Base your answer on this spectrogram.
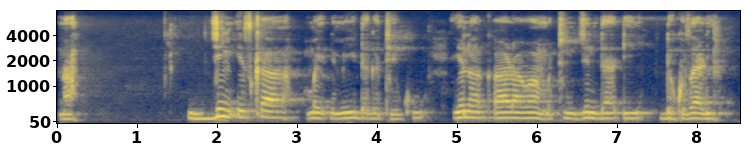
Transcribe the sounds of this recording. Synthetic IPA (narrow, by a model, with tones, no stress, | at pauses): naː˦ | d͡ʒɪ˦ŋʔɪ˦skʰaː˨ma˨jɗɪ˨miː˦dɐ˨ɡa˨tʰeː˨kʷʼuː˦ | jɐ˦naː˨kʼaː˦ɽaː˦waː˦mʊ˨tʰʊ˦md͡ʒɪ˦ndaː˦ɗiː˦da˨kʷʊ˨zaː˦ɽiː˦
